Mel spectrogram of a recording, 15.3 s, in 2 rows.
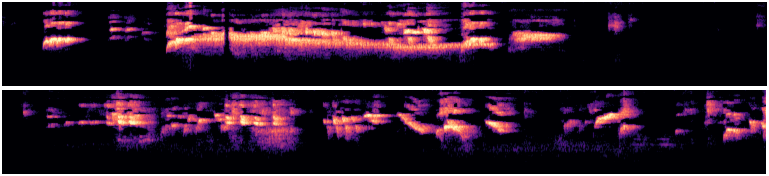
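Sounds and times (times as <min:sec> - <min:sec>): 
canary trilling: 0:00.4 - 0:05.7, 0:07.8 - 0:15.2.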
